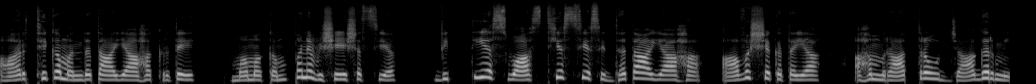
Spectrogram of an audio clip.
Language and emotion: Sanskrit, fearful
